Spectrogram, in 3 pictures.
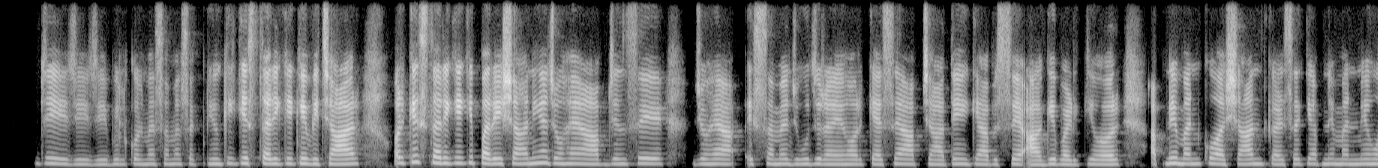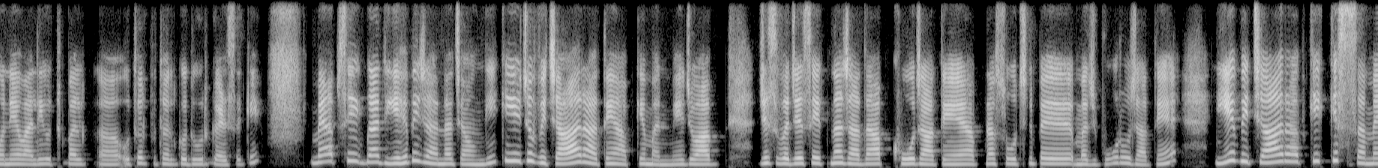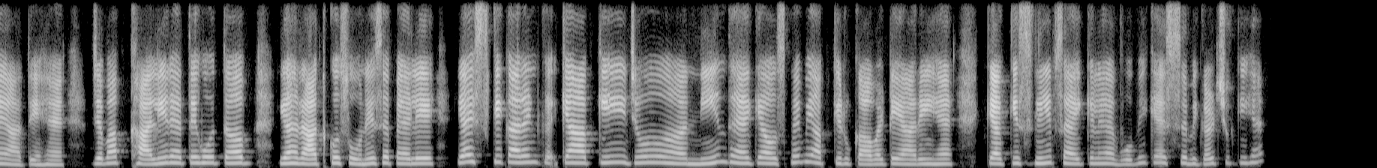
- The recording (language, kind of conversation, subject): Hindi, advice, मैं मन की उथल-पुथल से अलग होकर शांत कैसे रह सकता हूँ?
- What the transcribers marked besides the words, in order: in English: "स्लीप साइकिल"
